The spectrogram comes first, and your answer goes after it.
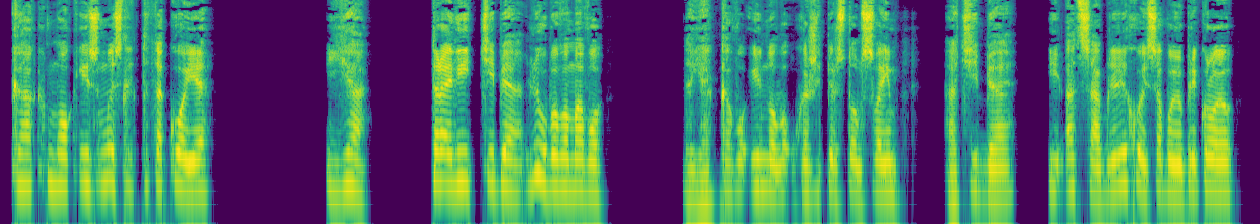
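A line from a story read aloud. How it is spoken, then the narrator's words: Shouting, advancing. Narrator (Russian): Кричала, напирала, приближаясь ко мне Анна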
